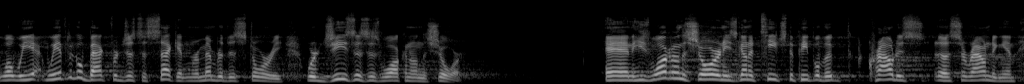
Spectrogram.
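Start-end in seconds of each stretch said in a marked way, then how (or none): none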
